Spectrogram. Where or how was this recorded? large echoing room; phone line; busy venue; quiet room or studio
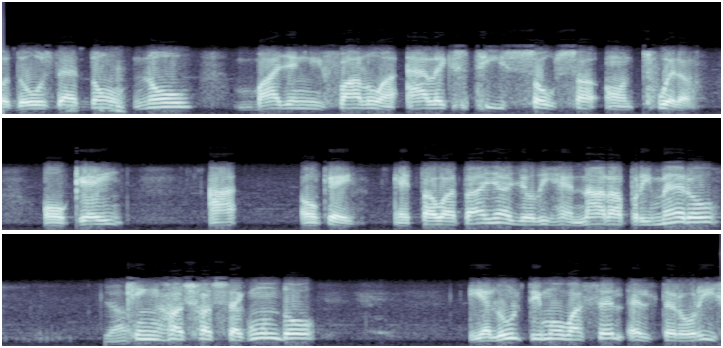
phone line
